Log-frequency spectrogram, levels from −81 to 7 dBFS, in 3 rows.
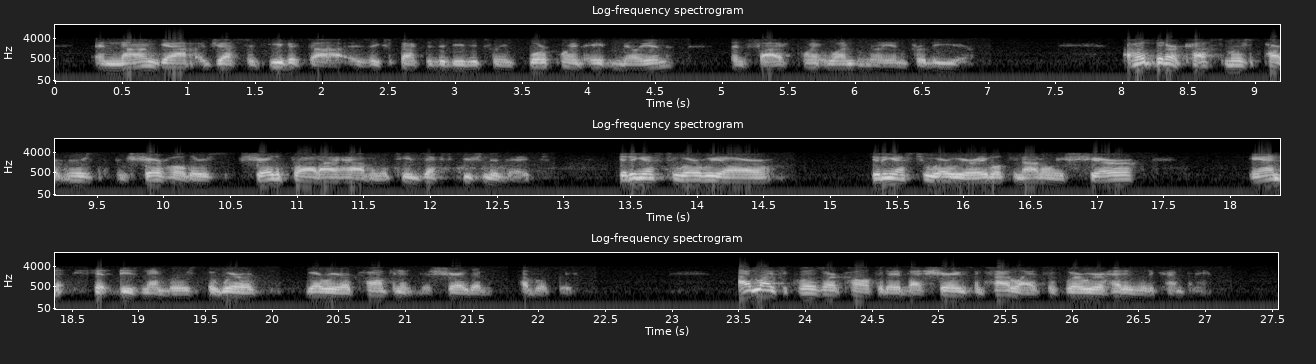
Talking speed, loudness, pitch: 185 wpm, -17 LUFS, 110 Hz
